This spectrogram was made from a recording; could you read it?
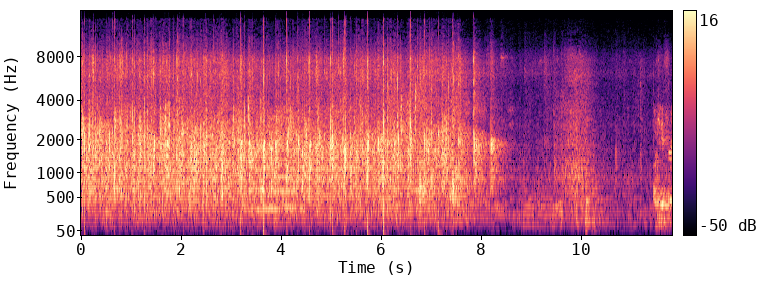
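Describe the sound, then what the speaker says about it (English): A banquet crowd at a polo team awards night gives a long, full round of applause, thick and steady for several seconds before tapering off, with a voice beginning to speak as it fades. "Let's give them a round of applause, please."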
